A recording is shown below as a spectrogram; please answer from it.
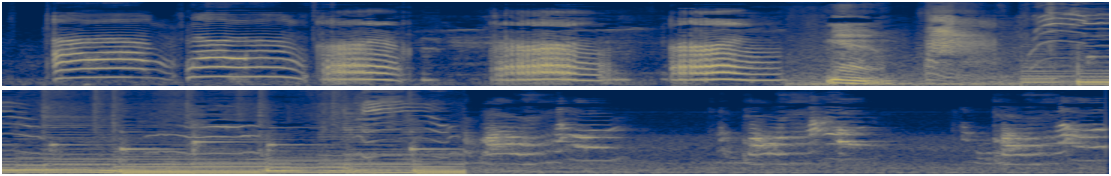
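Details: Several domestic cats making strange, varied meows: drawn-out, wavering cries with rising and falling pitch, repeated roughly once a second over the first five seconds. Loud music overlaps in the middle, then more scattered, quieter meows follow.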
